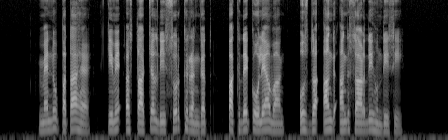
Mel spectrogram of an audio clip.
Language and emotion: Punjabi, neutral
